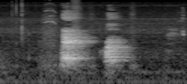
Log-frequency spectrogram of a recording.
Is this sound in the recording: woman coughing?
no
